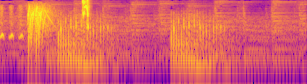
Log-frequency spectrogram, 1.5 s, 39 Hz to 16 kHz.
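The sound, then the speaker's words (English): Two cartoonish fart sound effects from a 16-bit platformer video game, each a sharp burst that trails into a low, buzzy rumble, spaced about a second apart with no talking. “He farts a lot, dude.”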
